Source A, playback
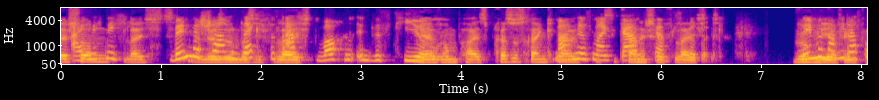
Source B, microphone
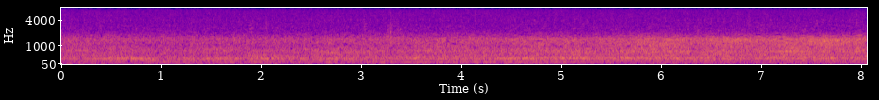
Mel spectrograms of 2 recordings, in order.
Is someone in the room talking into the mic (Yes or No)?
No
